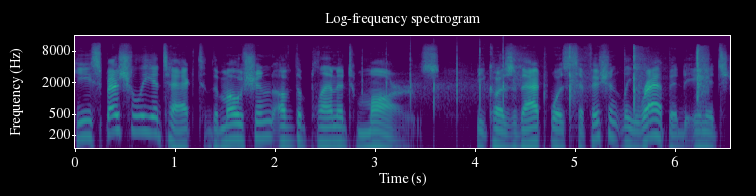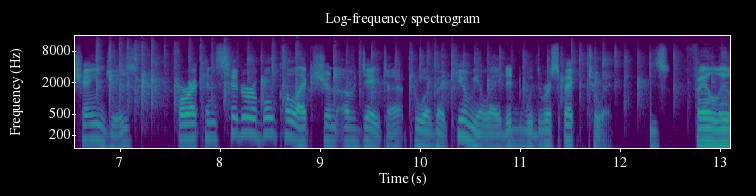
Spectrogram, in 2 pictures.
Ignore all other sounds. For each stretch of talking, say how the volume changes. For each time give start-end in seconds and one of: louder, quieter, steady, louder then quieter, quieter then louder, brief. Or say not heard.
0.0-13.0 steady.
